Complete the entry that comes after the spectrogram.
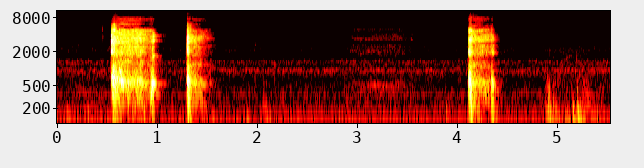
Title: coughing clips from when i was sick (f)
